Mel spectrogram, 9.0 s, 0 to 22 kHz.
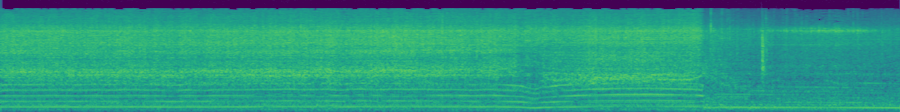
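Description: Nissan 180SX's turbocharged SR20DET inline-four, heard inside the cabin, running at steady revs through a drift with tyre squeal over it. The revs dip briefly about five seconds in. About seven seconds in the tyre noise cuts off while the engine keeps running.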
